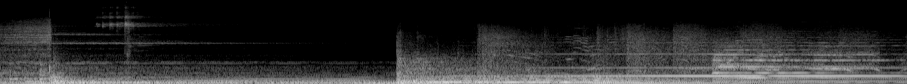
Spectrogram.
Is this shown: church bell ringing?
yes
